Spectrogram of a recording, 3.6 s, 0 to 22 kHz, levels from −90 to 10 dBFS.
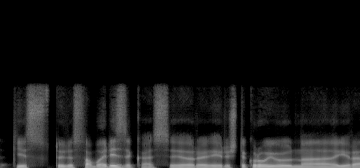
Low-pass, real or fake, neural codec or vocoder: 10.8 kHz; fake; codec, 24 kHz, 0.9 kbps, WavTokenizer, large speech release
